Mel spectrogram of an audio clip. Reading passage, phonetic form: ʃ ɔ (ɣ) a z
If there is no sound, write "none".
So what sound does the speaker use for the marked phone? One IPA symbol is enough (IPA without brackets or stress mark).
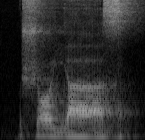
j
